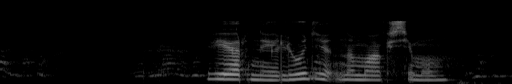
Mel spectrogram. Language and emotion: Russian, sad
